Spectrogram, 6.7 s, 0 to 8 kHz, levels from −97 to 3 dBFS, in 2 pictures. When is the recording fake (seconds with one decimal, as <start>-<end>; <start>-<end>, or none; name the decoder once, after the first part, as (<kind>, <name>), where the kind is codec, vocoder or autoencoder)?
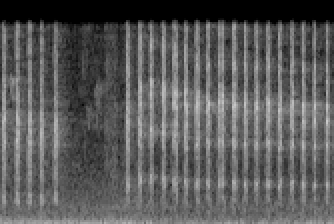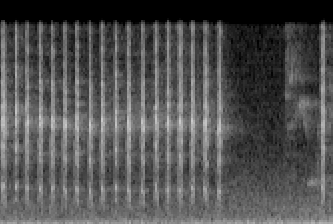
0.9-1.8 (vocoder, Vocos); 4.7-6.7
